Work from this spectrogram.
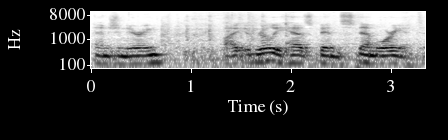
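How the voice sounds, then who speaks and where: Noticeable background noise and audible room echo fill the recording. A man speaks at medium pitch with fairly even intonation. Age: 60s. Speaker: school administrator. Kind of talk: public meeting discussion.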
